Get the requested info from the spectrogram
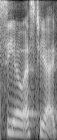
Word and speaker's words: Costi: Like C O S T I, Costi Hinn.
